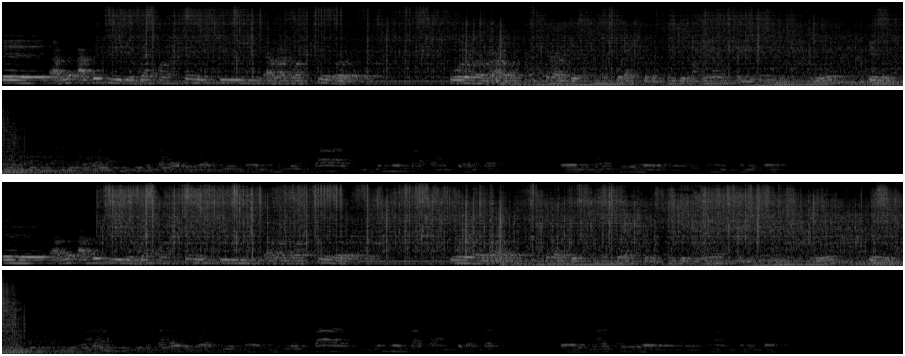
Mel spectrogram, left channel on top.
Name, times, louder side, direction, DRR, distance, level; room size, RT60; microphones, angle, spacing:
voice 1, 0.0-3.8 4.5-9.0, left 2 dB, 65° left, 1.3 m, -47 dB
Tools, 0.9-9.3, right 9 dB, 35° right, 0.9 m, -43 dB
sound 1, 4.8-12.4, left 2 dB, 80° left, 1.3 m, -55 dB
voice 2, 9.7-14.0 14.6-16.8, right 1 dB, 70° right, 5.8 m, -61 dB
15.0 x 9.3 x 4.3 m
head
